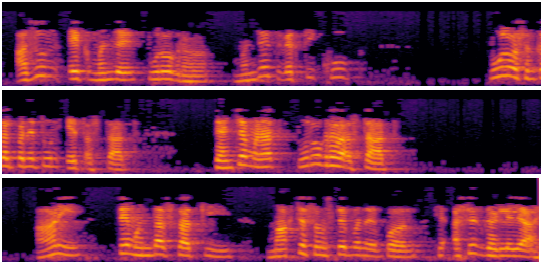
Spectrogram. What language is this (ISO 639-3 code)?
mar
